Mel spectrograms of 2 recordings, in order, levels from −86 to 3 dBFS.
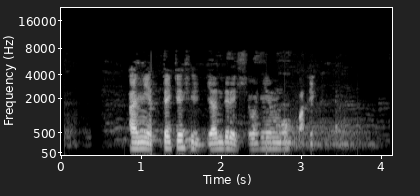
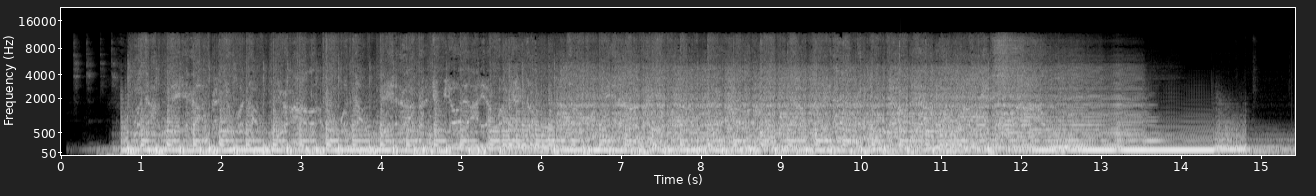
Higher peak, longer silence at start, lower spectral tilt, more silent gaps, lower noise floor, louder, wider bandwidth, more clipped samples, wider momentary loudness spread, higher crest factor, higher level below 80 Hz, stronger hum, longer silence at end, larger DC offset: about the same, 0 dBFS vs 0 dBFS; first, 0.85 s vs 0.6 s; about the same, -6.5 dB/octave vs -7 dB/octave; neither; first, -62 dBFS vs -42 dBFS; second, -21 LUFS vs -13 LUFS; second, 7.6 kHz vs 12 kHz; neither; first, 10 LU vs 3 LU; first, 22 dB vs 12 dB; second, -66 dBFS vs -22 dBFS; neither; first, 0.55 s vs 0 s; neither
